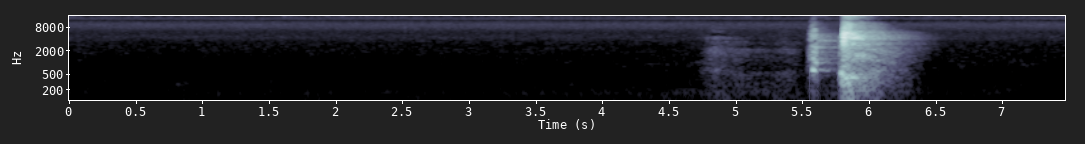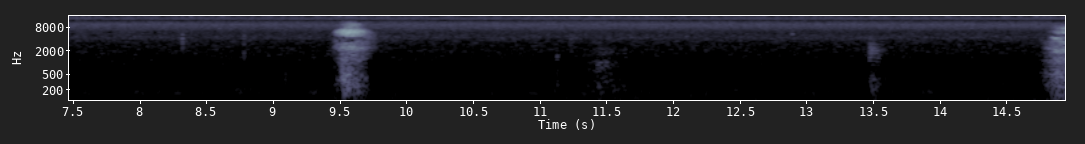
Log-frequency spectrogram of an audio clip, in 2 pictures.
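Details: Afternoon sneezing fit from hay fever: a quick indrawn breath, then one sharp sneeze in a quiet room, with a faint sniff afterward.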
